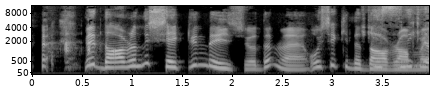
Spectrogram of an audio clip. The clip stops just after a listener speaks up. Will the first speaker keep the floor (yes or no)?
no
